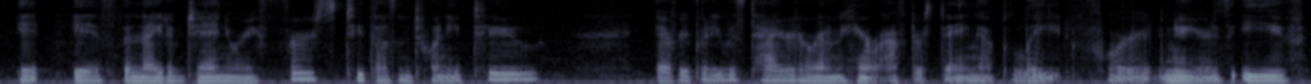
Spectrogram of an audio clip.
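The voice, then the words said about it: Quiet, hushed speaking voice. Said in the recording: “my voice is quiet”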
